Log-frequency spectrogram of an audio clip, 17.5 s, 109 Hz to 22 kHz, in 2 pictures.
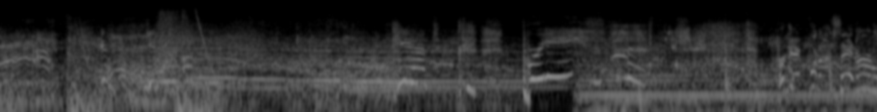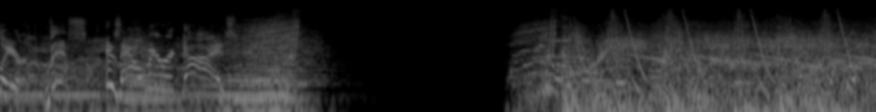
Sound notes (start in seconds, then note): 5.8 gasping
